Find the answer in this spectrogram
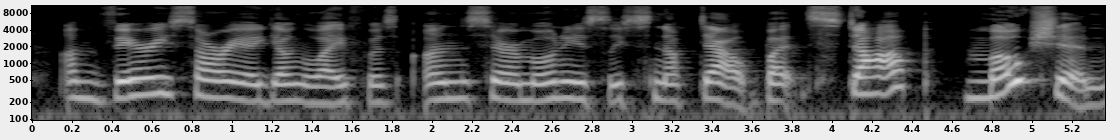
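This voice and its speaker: On a very clean recording with a silent background, a woman with a plain, everyday voice talks at a moderate pace with hardly any pauses and big swings in loudness. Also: fairly high pitch for a woman, ordinary pitch variation. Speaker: podcast host. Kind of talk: casual chat, show recap.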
